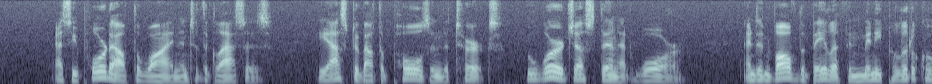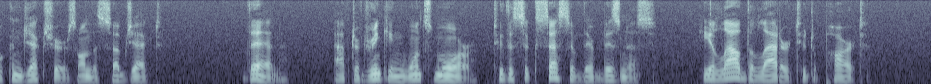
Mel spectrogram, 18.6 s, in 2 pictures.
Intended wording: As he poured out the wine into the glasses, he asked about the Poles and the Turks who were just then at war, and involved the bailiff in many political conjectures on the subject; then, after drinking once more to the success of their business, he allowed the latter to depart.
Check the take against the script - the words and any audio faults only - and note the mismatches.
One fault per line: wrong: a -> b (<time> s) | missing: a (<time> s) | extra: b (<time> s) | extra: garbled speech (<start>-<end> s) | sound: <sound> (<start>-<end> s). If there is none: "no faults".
no faults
